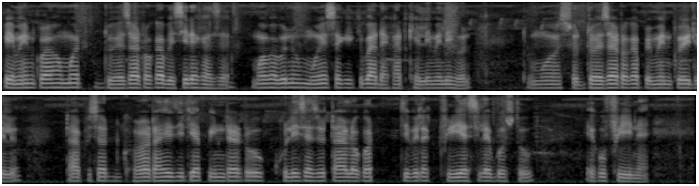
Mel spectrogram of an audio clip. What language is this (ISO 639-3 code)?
asm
